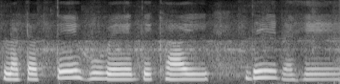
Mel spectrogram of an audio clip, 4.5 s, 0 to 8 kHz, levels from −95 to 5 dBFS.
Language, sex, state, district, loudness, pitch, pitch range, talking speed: Hindi, female, Madhya Pradesh, Dhar, -14 LUFS, 185 Hz, 185-230 Hz, 65 wpm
